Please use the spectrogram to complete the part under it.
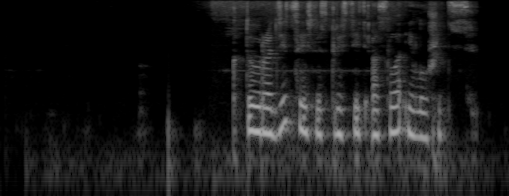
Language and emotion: Russian, neutral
